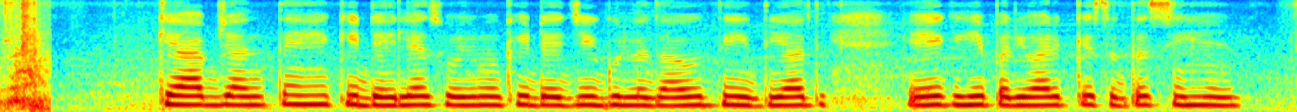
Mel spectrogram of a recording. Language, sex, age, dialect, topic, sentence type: Hindi, female, 25-30, Awadhi Bundeli, agriculture, statement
